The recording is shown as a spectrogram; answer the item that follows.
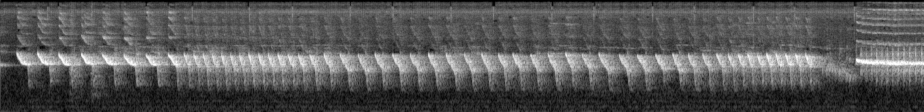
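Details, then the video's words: Slavujar canary delivering a long fast rolling trill of evenly repeated notes for about eight seconds, ending with a brief pause and a clear whistled note. "Super Slavujar Canary Singing"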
